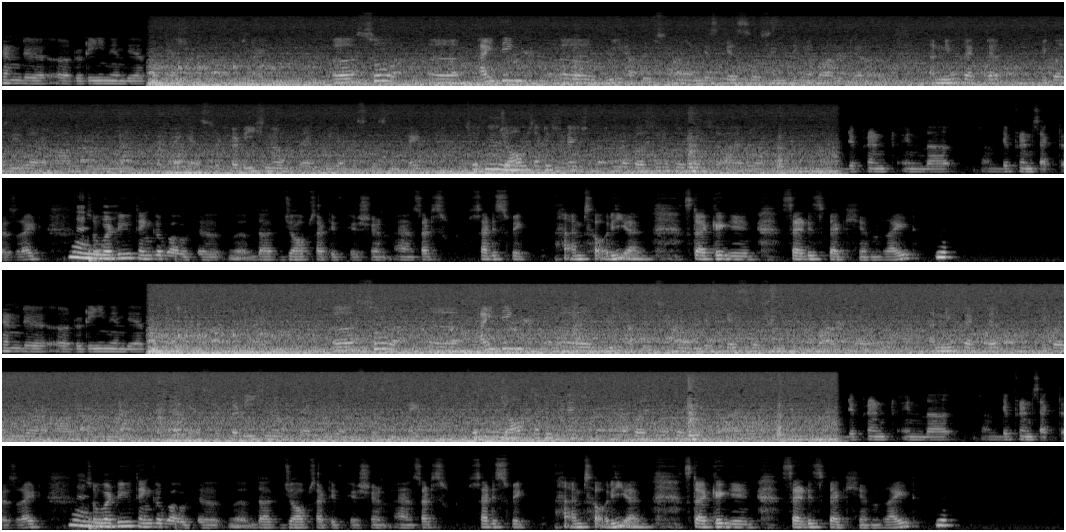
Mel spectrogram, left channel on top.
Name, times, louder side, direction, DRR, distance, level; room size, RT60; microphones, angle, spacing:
voice 1, 0.0-12.0 12.3-18.3 18.6-20.1 20.4-26.5 26.8-30.4, equal, 5° right, 0.5 m, -31 dB
sound 1, 1.4-19.0, right 2 dB, 80° right, 0.6 m, -24 dB
voice 2, 15.4-15.9 21.9-22.4 30.6-30.7, left 5 dB, 65° left, 0.5 m, -22 dB
3.8 x 3.4 x 4.2 m
head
